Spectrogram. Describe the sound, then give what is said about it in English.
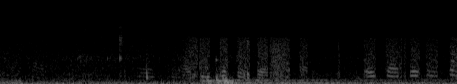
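Muffled, indistinct rumbling over a telephone line as a woman covers the mouthpiece, followed by faint, choppy bursts of speech that can't be made out. “Oh, she's covering the thing.”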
